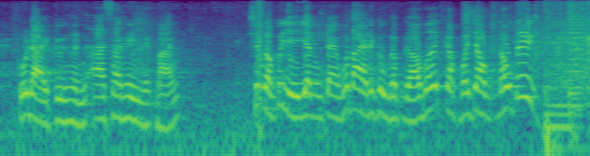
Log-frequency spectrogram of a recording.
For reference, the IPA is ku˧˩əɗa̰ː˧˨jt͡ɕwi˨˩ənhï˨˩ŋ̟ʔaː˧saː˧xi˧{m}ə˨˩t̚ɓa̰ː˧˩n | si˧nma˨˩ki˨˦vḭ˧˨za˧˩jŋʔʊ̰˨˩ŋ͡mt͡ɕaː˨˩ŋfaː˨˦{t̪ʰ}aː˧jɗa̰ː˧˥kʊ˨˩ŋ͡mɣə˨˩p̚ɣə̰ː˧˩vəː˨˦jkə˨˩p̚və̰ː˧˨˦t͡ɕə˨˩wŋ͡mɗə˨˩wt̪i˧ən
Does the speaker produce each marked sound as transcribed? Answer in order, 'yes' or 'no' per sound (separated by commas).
no, no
